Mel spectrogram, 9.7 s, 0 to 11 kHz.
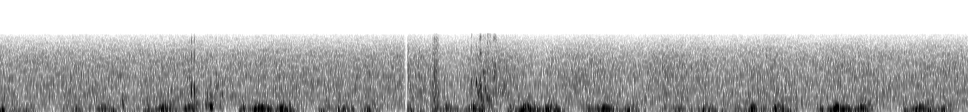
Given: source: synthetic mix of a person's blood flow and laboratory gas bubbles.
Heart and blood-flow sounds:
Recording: Doppler ultrasound of blood flow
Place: precordium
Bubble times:
1.20-1.27 s: bubbles
1.88-2.25 s: bubbles
4.32-4.41 s: bubbles
4.70-4.99 s: bubbles
From the record:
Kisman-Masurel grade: 122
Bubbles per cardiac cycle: 1 to 2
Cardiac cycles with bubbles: 10 to 50%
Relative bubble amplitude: moderate (0.250 to 0.450)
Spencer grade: 2 (many but less than half of the cardiac periods contain bubble signals, singularly or in groups)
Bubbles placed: anywhere in the cardiac cycle

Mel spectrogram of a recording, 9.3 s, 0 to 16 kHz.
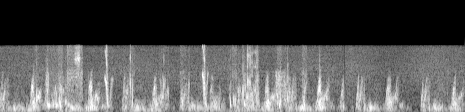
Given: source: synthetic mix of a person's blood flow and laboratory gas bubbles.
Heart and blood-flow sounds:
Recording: Doppler ultrasound of blood flow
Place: precordium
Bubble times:
0.71-0.78 s: bubbles
0.89-1.27 s: bubbles
1.30-1.67 s: bubbles
2.08-2.27 s: bubbles
2.58-2.70 s: bubbles
3.19-3.39 s: bubbles
3.60-3.74 s: bubbles
3.76-3.81 s: bubbles
4.02-4.20 s: bubbles
4.56-5.21 s: bubbles
5.50-5.80 s: bubbles
6.04-6.16 s: bubbles
From the record:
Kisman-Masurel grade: 232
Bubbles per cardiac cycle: several, 3 to 8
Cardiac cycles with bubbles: 50 to 99%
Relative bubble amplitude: moderate (0.250 to 0.450)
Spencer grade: 3 (all of the cardiac periods contain showers or single bubble signals, but not dominating or overriding the cardiac motion signals)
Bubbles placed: only in the low amplitude regions of the cardiac cycle

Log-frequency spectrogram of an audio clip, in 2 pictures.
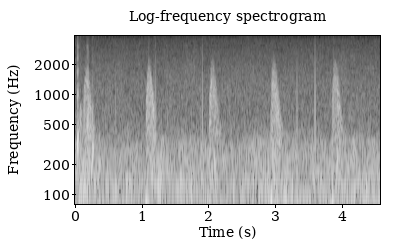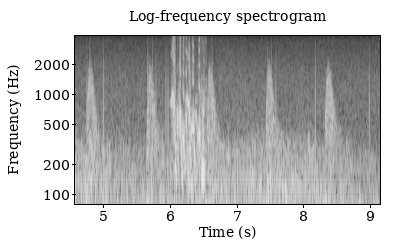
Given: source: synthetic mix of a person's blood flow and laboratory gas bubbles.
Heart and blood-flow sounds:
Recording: Doppler ultrasound of blood flow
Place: subclavian vein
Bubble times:
0.01-0.30 s: bubbles
5.98-6.56 s: bubbles
From the record:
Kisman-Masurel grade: 223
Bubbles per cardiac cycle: several, 3 to 8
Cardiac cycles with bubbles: 10 to 50%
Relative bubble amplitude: loud (0.450 to 0.775)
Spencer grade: 2 (many but less than half of the cardiac periods contain bubble signals, singularly or in groups)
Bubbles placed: anywhere in the cardiac cycle

